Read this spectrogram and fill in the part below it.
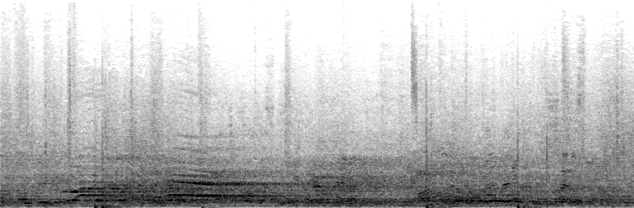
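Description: A basketball bounces on a hard court in an echoing hall.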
